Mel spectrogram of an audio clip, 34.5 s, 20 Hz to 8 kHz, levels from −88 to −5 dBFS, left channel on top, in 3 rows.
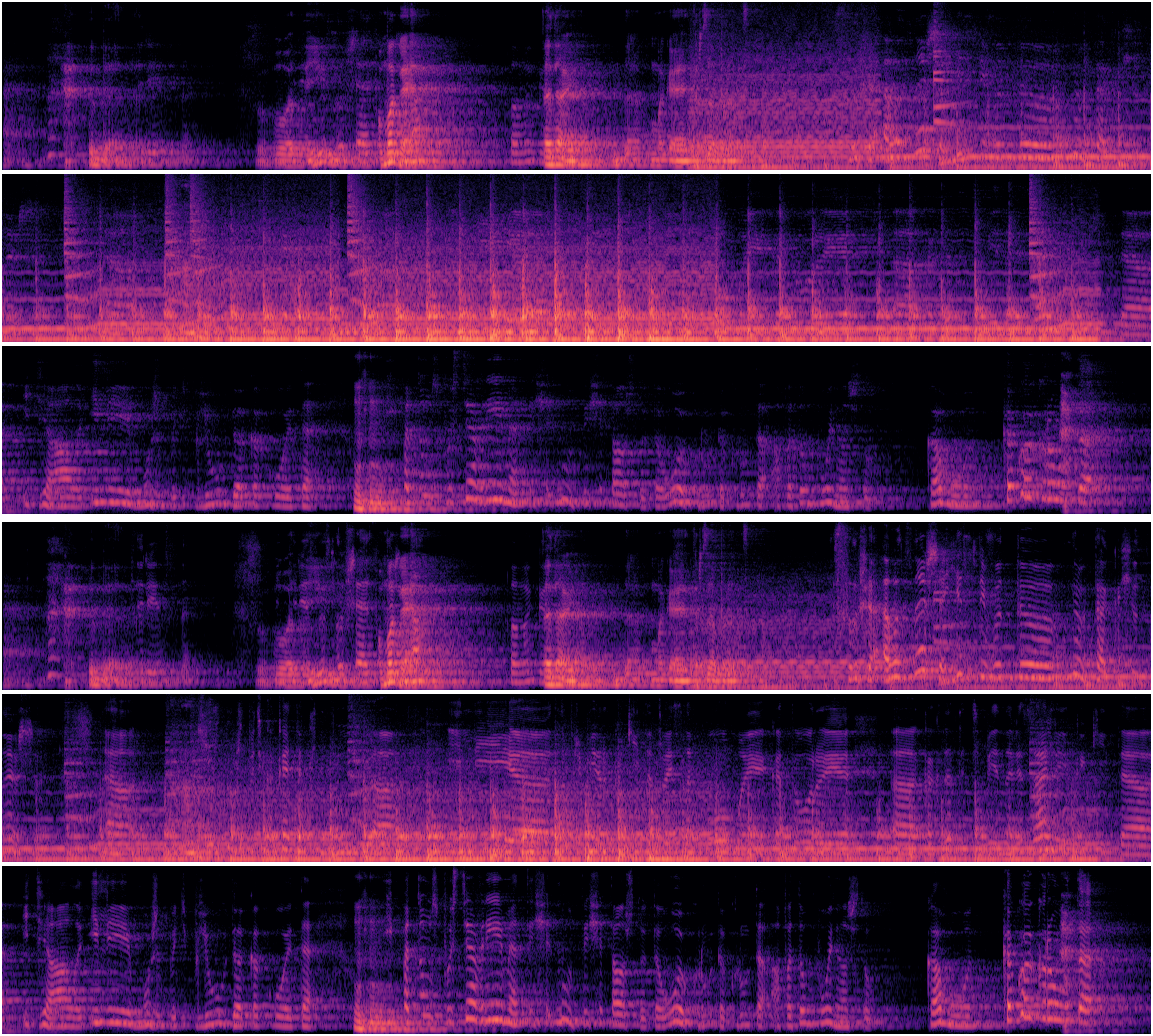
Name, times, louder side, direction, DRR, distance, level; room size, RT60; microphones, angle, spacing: voice 1, 0.6-1.2 2.5-3.4 3.8-4.2 5.4-7.4 13.2-13.5 26.5-26.8 33.6-33.7, equal, 5° left, 2 dB, 1.0 m, -34 dB
voice 2, 1.1-1.9 2.3-4.2 5.1-5.9 8.3-12.8 13.4-14.4 14.7-26.4 26.8-31.7 32.2-33.9, right 2 dB, 50° right, 7 dB, 0.5 m, -42 dB
sound 1, 6.8-22.5, left 4 dB, 75° left, 0.4 m, -33 dB
15.0 x 9.1 x 4.6 m, 2.1 s
head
